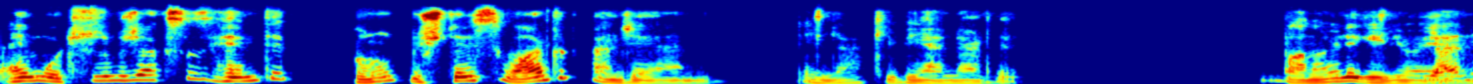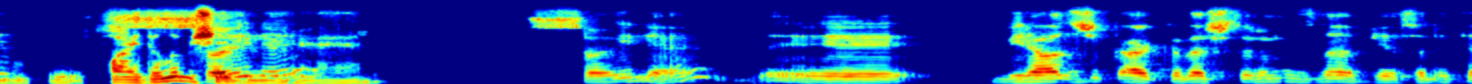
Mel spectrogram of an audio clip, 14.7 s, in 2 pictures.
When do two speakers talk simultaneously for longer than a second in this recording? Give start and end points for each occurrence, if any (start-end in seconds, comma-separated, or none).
7.1-9.0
